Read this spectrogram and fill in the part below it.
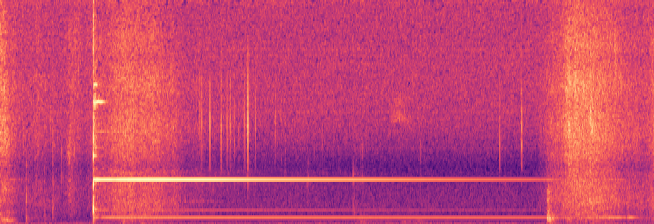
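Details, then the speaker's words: Struck tuning fork ringing a steady pure tone for several seconds, placed on the forehead for a hearing comparison between ears in a simulated ASMR roleplay cranial nerve exam. "I'm gonna be doing the training Fork a hit just gonna make a sound like this okay"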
